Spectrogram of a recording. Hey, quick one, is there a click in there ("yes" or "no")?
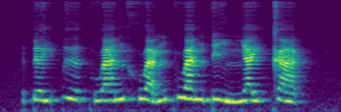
no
